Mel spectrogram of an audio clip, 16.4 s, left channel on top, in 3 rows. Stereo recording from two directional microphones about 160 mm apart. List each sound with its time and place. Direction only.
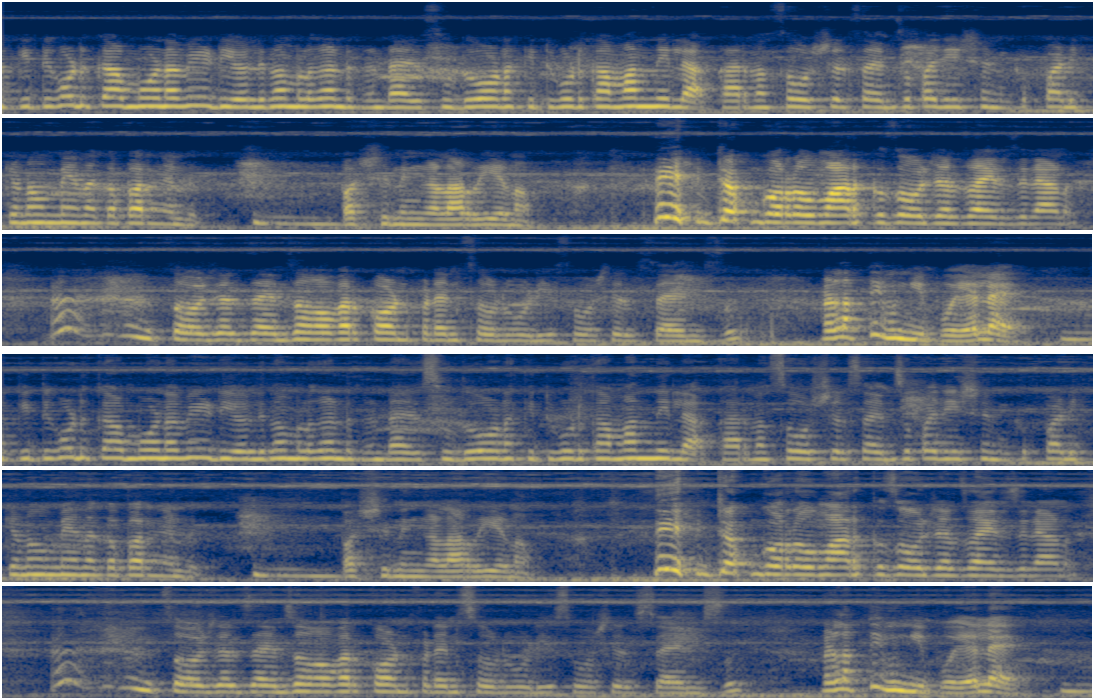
0.1 s a man's voice: 5° right (ahead or behind)
11.2 s a sound: 5° right (ahead or behind)
11.7 s a man's voice: 10° right (ahead or behind)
